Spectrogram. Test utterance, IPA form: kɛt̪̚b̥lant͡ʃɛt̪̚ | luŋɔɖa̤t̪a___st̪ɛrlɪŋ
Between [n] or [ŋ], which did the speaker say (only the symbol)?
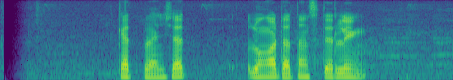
ŋ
